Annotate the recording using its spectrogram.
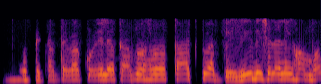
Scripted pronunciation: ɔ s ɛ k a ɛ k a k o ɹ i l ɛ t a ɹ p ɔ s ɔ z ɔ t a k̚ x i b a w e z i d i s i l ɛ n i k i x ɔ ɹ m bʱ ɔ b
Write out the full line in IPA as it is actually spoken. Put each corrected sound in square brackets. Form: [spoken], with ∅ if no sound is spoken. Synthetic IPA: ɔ s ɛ k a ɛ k a k o ɹ i l ɛ t a ɹ p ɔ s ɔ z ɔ t a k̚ [k] i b a [b] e z i d i s i l ɛ n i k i x ɔ [∅] m bʱ ɔ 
